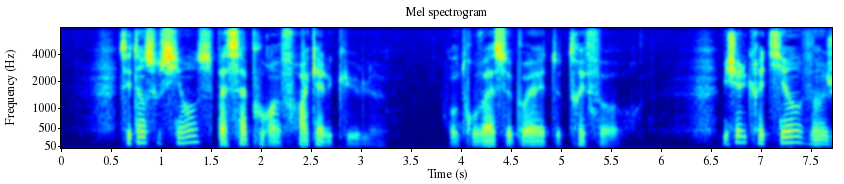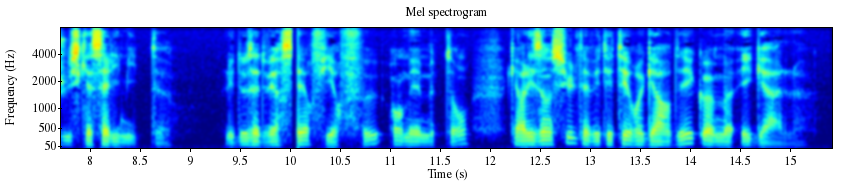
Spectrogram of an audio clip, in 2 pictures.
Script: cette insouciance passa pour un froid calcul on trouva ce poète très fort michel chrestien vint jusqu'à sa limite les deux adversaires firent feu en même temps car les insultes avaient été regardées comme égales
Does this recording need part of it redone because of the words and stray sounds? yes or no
yes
